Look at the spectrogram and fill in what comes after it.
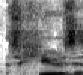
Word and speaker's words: Hughes: That's Hughes is spelled H-U-G-H-E-S.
